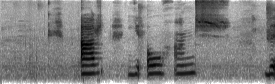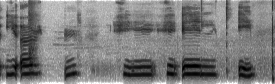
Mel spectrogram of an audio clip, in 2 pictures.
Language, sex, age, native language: Icelandic, female, 7, Icelandic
